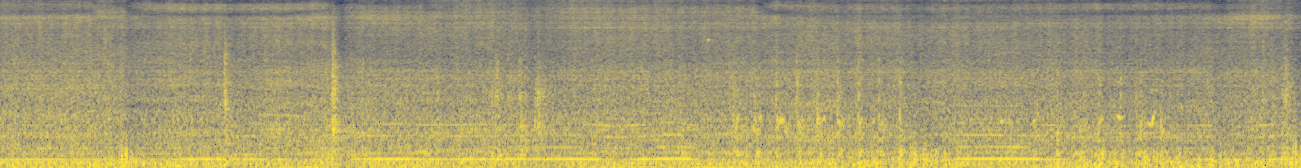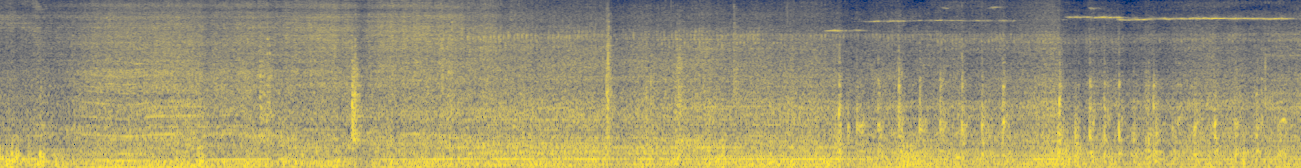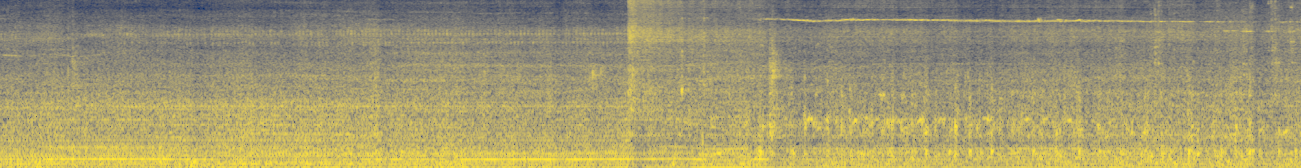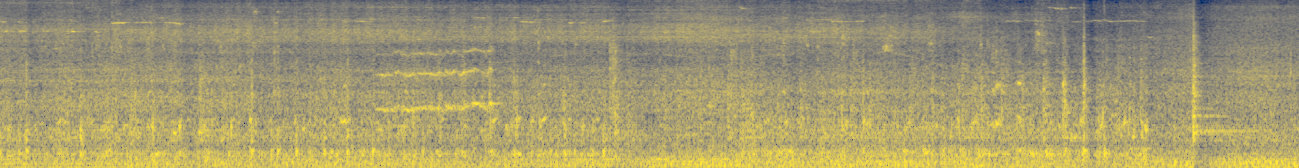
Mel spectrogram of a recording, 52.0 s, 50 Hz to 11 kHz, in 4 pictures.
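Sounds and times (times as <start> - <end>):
excavator diesel engine running: 0.0 - 52.0.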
